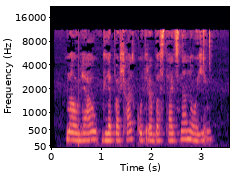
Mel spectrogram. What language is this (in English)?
Belarusian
